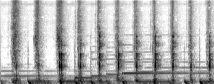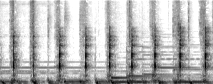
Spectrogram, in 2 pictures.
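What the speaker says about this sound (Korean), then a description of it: "대파 한 단 넉넉하게 어슷 썰고" A knife slices through a bunch of green onions (daepa) cut on the diagonal, giving a rapid, steady run of crisp, close chopping thuds against a cutting board, loud and alone.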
